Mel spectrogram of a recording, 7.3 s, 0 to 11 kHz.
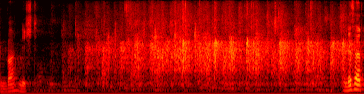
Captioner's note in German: Beifall CDU, BÜNDNIS 90/DIE GRÜNEN und vereinzelt DIE LINKE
